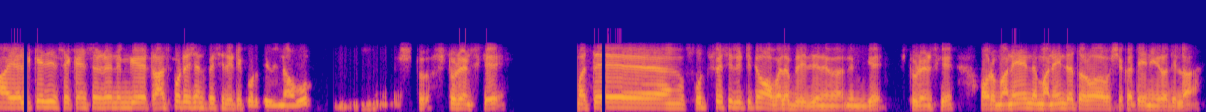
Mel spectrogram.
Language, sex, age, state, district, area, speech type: Kannada, male, 18-30, Karnataka, Tumkur, urban, conversation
